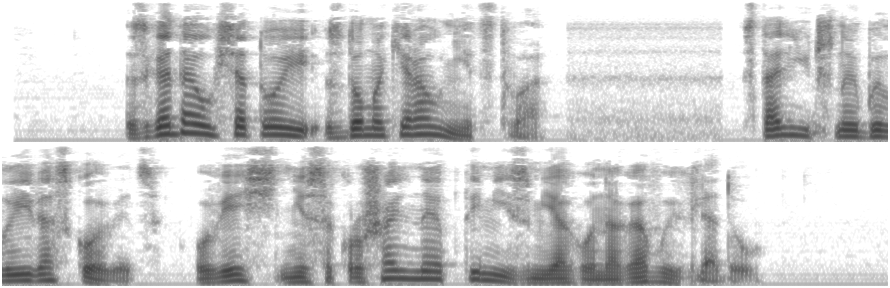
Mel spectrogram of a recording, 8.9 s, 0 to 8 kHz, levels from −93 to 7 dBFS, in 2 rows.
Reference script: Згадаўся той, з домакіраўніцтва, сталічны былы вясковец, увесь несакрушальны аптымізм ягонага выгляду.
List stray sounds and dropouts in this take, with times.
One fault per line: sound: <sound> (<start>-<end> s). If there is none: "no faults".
no faults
